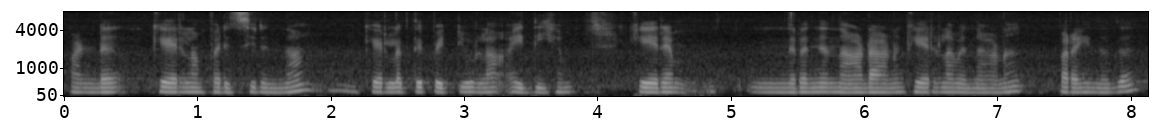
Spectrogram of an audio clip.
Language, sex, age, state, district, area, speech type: Malayalam, female, 30-45, Kerala, Kollam, rural, spontaneous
